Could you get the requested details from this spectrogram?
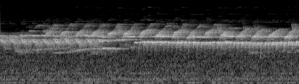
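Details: Belgian canary singing to warm up males and condition females for breeding, a continuous high trill of quick repeated notes holding steady, with a thin sustained whistle running beneath.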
